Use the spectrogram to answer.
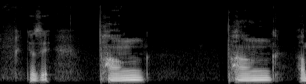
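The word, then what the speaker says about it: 朋: Twin लगी हुई है, इसको प्रोनाउंस करेंगे फंग, फंग, ठीक है।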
